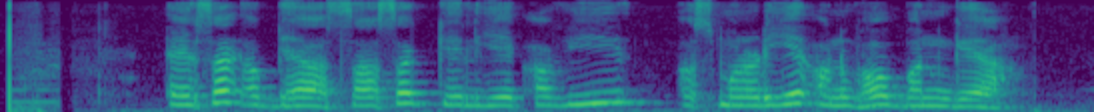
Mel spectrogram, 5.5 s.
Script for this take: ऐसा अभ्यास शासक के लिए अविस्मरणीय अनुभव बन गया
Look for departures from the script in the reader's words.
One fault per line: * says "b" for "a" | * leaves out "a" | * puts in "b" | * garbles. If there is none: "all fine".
all fine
